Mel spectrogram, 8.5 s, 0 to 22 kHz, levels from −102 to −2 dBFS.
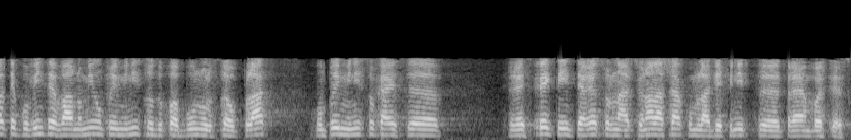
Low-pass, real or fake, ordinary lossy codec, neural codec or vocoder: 7.2 kHz; real; AAC, 16 kbps; none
